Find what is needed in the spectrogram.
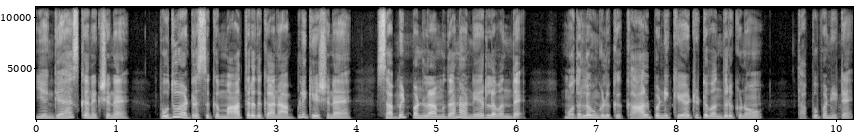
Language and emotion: Tamil, sad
